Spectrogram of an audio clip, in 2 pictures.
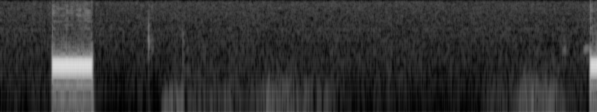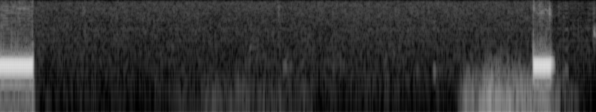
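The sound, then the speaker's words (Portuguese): Busy tone after a dropped phone call: three short beeps of one steady mid-pitched tone, spaced several seconds apart over silence, with a faint low rumble just before the last beep. “Oi, perdão, a ligação caiu. Foi problema mesmo aqui do sistema.”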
